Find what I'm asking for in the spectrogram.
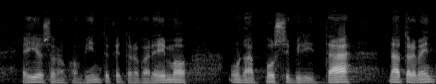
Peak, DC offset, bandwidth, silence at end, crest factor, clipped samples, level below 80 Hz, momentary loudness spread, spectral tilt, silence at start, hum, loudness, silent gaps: -6 dBFS; under 0.1%; 13.5 kHz; 0 s; 24 dB; under 0.1%; -60 dBFS; 15 LU; -4.5 dB/octave; 0.25 s; none; -29 LUFS; none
